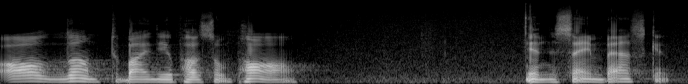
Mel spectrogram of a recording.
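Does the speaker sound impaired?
Yes: ALS; under neurologist care.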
